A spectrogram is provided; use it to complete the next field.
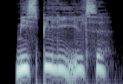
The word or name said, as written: misbilligelse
